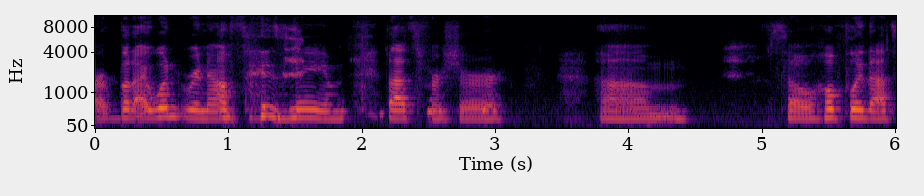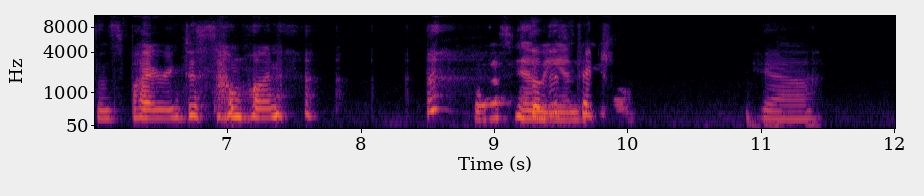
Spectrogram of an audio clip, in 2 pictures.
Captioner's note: laughter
